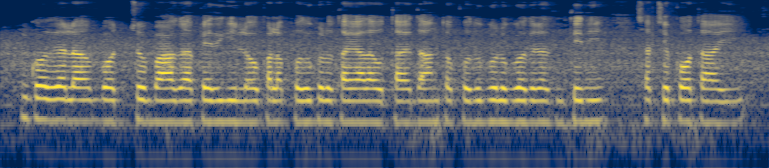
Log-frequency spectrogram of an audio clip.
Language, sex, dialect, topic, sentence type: Telugu, male, Telangana, agriculture, statement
